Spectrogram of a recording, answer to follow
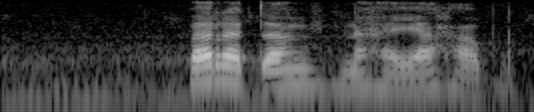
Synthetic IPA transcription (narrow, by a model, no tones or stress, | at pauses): b̥aratʼaŋ̩naɦajaɦaːbʊ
